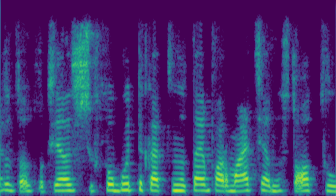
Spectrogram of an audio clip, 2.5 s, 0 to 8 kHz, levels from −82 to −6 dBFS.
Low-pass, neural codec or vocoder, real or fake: 7.2 kHz; none; real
